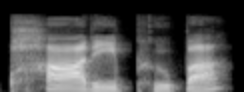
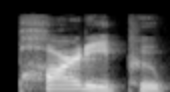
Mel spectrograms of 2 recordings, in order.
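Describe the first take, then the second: First: The r sounds after vowels are dropped. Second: The r sounds after vowels are pronounced.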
